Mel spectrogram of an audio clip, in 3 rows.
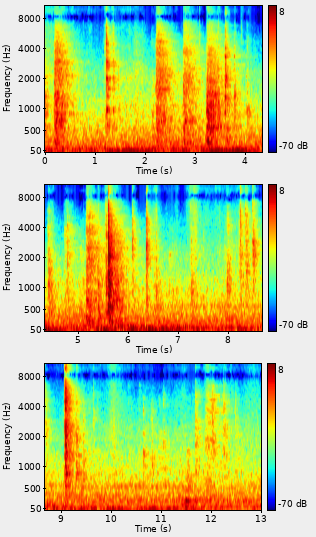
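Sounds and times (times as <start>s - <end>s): clicks and knocks of screws and tools: 1.2s - 6.8s, 7.9s - 9.7s.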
